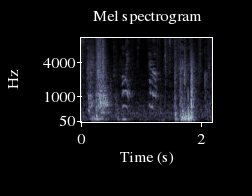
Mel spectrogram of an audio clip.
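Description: A heavy punching bag being hit with a stick: dull thuds, the loudest and longest near the end, with short high squeaks between the blows.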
